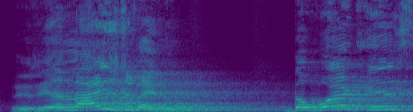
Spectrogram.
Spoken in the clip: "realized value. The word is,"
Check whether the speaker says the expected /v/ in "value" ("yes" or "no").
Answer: no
